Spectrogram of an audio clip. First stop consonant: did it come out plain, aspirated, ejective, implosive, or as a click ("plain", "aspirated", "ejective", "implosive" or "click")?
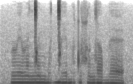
click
